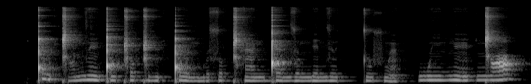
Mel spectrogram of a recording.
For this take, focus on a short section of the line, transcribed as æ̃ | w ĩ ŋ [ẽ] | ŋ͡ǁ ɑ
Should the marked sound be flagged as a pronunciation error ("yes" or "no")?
no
